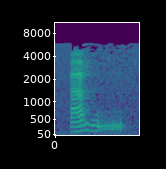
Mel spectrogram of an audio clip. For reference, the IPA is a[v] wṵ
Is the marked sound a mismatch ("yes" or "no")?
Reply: no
